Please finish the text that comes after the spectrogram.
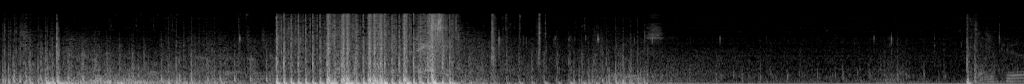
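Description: A War Machine grenade launcher fires in a shooter video game: a dense burst of loud, rapid booming blasts dominates the middle, with scattered shots and impacts before and after and a final sharp bang near the end.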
